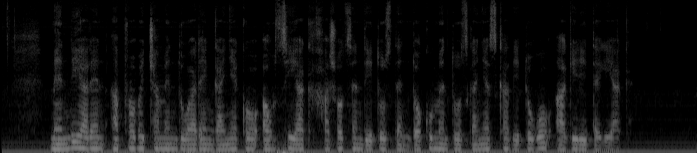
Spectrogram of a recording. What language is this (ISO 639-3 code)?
eus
